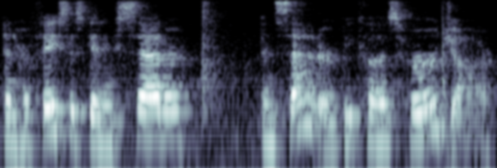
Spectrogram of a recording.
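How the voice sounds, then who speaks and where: A woman's voice: medium pitch, takes it slowly, a little mellow. A roomy, slightly distant recording with faint background noise carries a woman reading a picture book to young children. She takes her time, breaking off for casual asides and explaining the pictures in a conversational manner, like a story time host.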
